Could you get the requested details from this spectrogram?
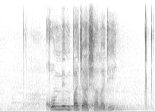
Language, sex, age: Northern Sotho, male, 23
